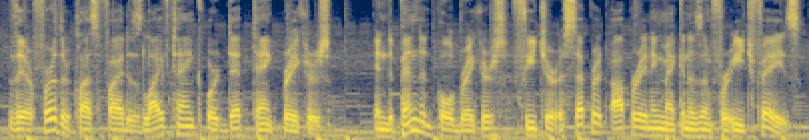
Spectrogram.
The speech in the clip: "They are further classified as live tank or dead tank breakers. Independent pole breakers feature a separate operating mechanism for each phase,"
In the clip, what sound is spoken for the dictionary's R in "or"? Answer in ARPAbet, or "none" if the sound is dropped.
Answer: R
